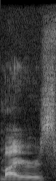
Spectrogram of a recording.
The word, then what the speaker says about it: Meijers: so it was called Meijers with an S. Point. Oh, so we're just old school. And I think maybe, our parents had always just called it Meijers for short.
